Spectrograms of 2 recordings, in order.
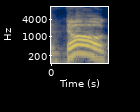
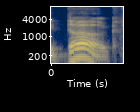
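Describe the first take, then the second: First: Said in the usual way. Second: "Doug" for dog, Baltimore-style, drawn out; Baltimore accent. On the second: Shown as a demonstration. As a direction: say "Doug" with a Baltimore vowel, rhyming with rug. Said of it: "In Baltimore, they say Doug".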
